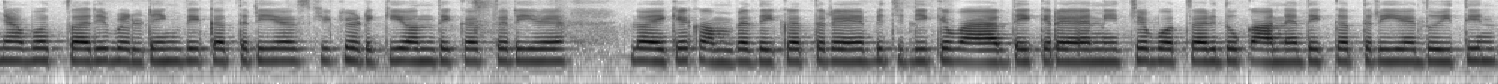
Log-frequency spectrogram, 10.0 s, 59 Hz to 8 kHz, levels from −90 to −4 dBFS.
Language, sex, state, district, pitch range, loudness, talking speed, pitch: Hindi, female, Chhattisgarh, Bilaspur, 225-230 Hz, -18 LUFS, 205 wpm, 230 Hz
